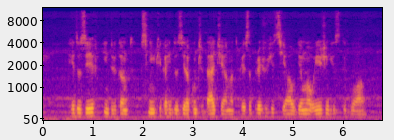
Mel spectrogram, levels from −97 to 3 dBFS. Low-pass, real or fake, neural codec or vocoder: 10.8 kHz; fake; codec, 24 kHz, 0.9 kbps, WavTokenizer, medium speech release version 1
